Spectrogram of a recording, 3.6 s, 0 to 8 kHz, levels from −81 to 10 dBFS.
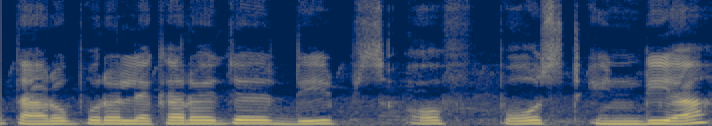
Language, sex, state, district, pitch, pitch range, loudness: Bengali, male, Assam, Hailakandi, 190 Hz, 175-195 Hz, -16 LUFS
